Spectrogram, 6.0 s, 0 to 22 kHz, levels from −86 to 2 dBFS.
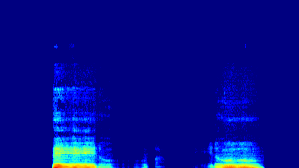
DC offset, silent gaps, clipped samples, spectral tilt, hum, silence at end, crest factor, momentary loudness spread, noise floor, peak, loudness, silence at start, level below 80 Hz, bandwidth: under 0.1%; 2.99-3.09 s, 3.33-3.82 s; under 0.1%; -9.5 dB/octave; none; 0.75 s; 22 dB; 18 LU; -74 dBFS; -4 dBFS; -22 LUFS; 1.05 s; -44 dBFS; 11 kHz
